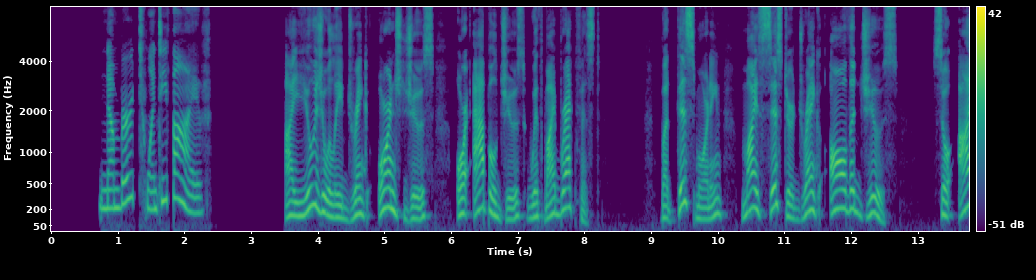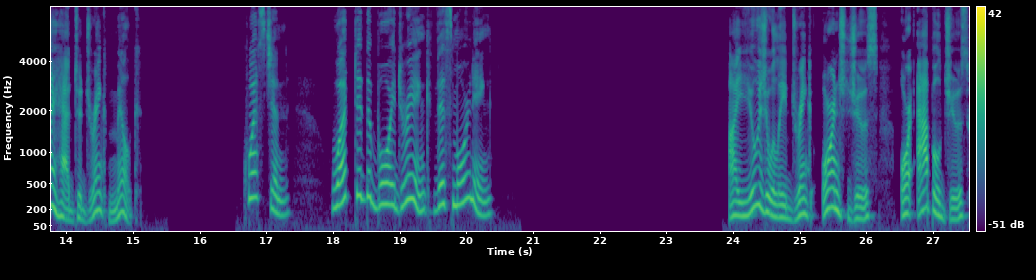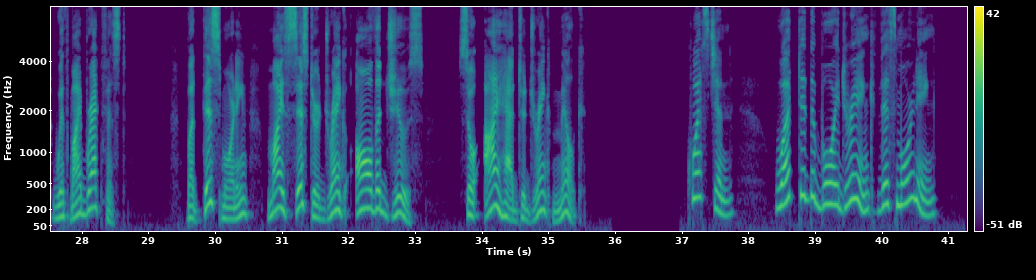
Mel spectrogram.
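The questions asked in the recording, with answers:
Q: What did the boy drink this morning?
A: Milk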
